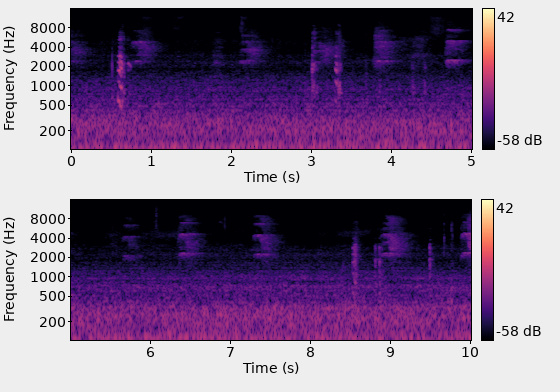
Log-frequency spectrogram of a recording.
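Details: At night a male house cat mutters soft, clipped 'nya' sounds in quick bursts, one sharp click early on, then a steady stream of faint meows over a low humming background.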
